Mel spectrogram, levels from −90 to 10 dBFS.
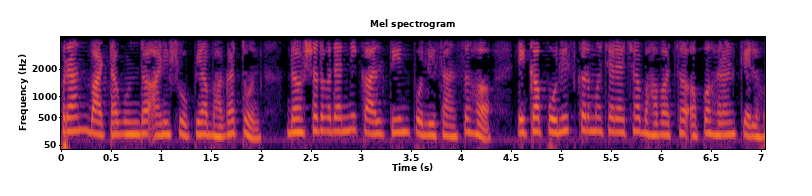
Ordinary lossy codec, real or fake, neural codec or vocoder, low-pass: Opus, 64 kbps; real; none; 3.6 kHz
